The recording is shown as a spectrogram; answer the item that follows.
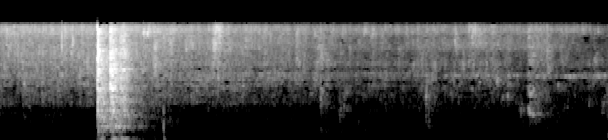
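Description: Hot tempering sizzling on rice in an aluminium pot while a ladle stirs it in, the sizzle slowly dying away. A loud metal clank about a second in, then light clicks and scrapes of the ladle against the pot.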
